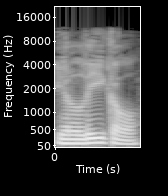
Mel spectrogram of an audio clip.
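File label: "illegal", US English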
